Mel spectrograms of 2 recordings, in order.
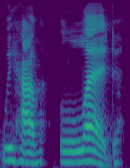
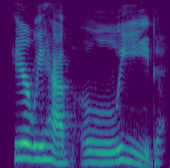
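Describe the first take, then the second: First: The vowel is a short E sound. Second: The vowel is a long E sound. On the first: It refers to a metal. "With a short E" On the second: It means to guide somebody. "This word lead means to guide somebody"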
